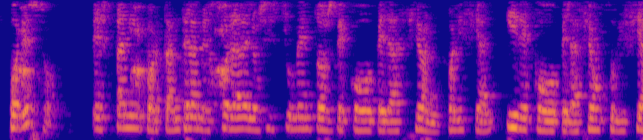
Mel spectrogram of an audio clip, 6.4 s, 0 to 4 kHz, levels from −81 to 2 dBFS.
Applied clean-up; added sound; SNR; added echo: classical method WPE with log-MMSE.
